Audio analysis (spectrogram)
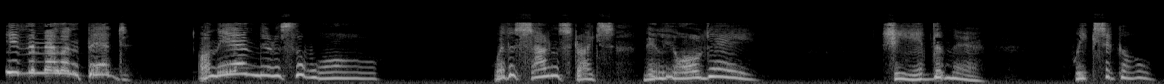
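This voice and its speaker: An excitable little bird, piping extremely high in a slow, swooping singsong. It is boastful and fluttery, a radio play creature on a dull old recording. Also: female voice, no echo, exaggerated voice. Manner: shrill, drawn-out singsong delivery.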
